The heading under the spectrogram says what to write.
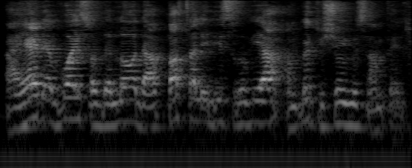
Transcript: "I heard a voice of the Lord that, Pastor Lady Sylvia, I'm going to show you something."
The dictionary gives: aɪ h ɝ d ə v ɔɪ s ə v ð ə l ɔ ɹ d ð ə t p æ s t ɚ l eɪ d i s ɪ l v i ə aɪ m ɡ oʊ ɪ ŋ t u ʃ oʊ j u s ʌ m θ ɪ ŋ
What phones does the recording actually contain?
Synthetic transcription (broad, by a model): aɪ h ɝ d ə v ɔɪ s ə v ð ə l ɔ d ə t p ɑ s t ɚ l eɪ d i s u v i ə aɪ m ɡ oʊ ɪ t u ʃ oʊ j u s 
